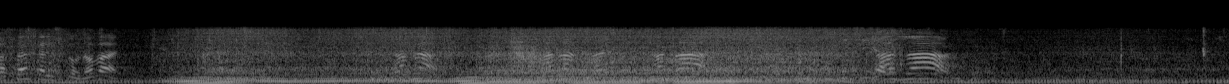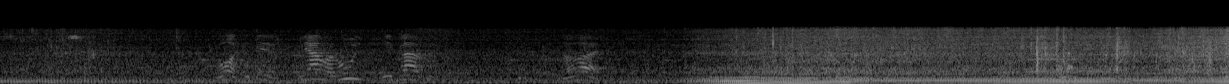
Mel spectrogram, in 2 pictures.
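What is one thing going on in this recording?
Car tyres spin and splash through mud and water.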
